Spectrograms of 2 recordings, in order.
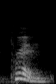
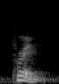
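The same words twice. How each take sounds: First: Louder, higher cry of Prim; desperate shout. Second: A sudden loud, choked cry of her sister's name; strangled cry. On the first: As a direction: shout her name as you move. Calling her sister again. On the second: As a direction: call out Prim as the voice cracks free. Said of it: "The strangled cry comes out". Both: Acted.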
